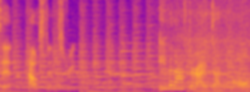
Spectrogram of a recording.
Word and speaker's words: Houston Street: at a cab that cuts you off, or pronounce it Houston Street.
